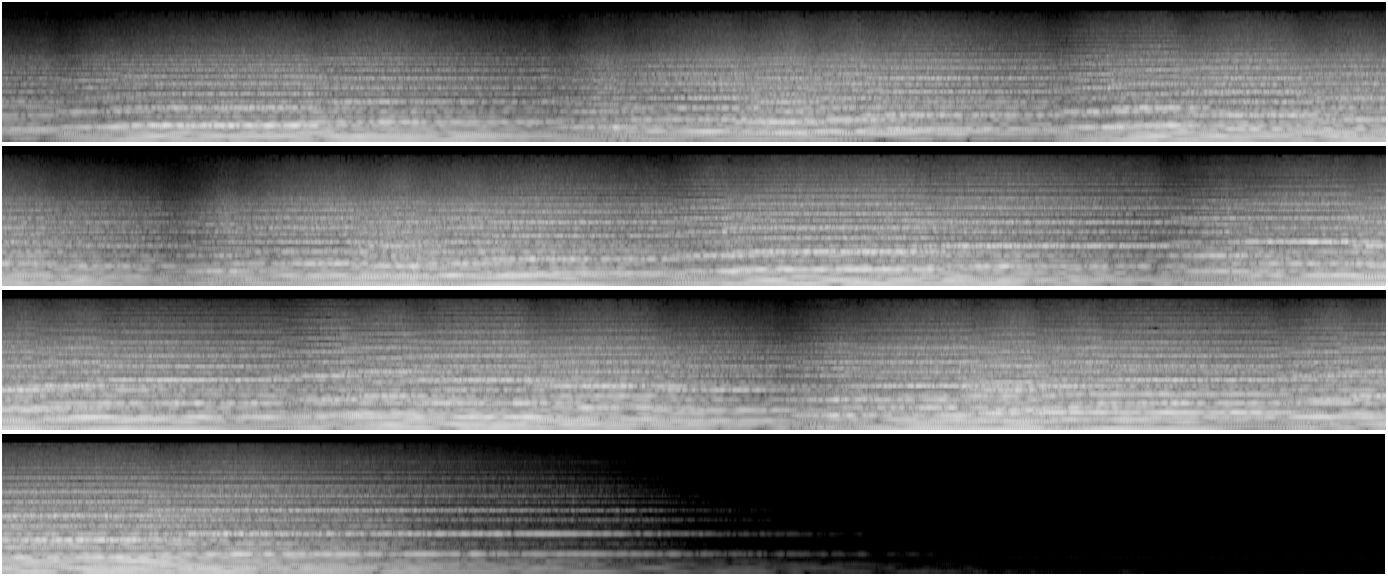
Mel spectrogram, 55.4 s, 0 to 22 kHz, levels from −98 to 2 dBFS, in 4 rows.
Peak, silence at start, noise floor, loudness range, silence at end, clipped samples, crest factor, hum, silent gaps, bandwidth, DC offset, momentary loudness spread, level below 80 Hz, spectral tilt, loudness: -2 dBFS; 0 s; under -90 dBFS; 8 LU; 7.85 s; under 0.1%; 16 dB; none; none; 15 kHz; under 0.1%; 13 LU; -30 dBFS; -5.5 dB/octave; -17 LUFS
